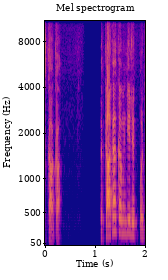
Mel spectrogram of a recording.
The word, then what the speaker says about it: Xaxa: the Kaka committee basically though it is written as xaxa it is pronounced as Kaka the Kaka committee report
